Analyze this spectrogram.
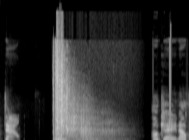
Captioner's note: gunshot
